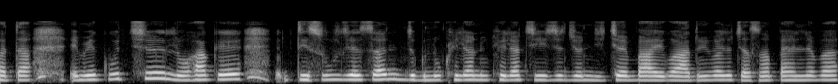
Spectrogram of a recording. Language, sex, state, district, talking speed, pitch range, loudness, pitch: Bhojpuri, female, Uttar Pradesh, Ghazipur, 145 wpm, 200-220 Hz, -16 LUFS, 205 Hz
